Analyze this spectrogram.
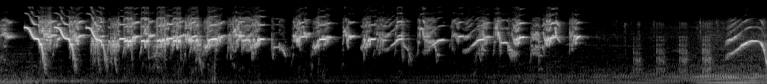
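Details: Javan myna female calling for a male, used as a lure: rapid, harsh, scratchy chatter with whistled notes for about six seconds, then near silence and one rising, then falling whistle at the end.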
